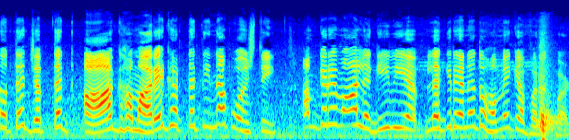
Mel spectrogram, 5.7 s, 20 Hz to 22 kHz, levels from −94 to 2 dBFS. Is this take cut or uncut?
uncut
